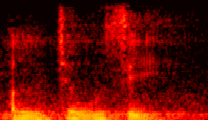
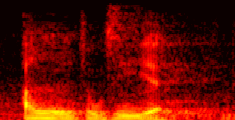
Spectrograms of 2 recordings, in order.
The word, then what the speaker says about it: Al-Jauziyah: Dan kata Imam Ibnul Qayyim, kalau dibaca Ibnul Qayyim Al-Jauzi, kalau dibaca Ibnul Qayyim tanpa al, Al-Jauziyah, itu ya, jangan sampai keliru cara membacanya.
